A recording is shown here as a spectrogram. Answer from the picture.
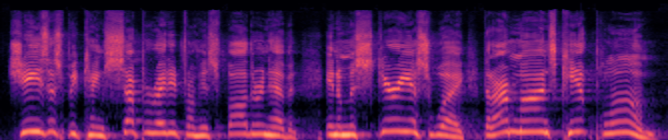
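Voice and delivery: preacher declares the mystery of the cross at full force; fervent preaching. Acted. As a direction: drive the mystery home from the pulpit.

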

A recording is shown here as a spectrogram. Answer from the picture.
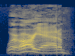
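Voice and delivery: gruff, loud demand; gruff reading. Shown as a demonstration. Pastor reading God's call to Adam, gruff. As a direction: read it gruffly, hard and loud. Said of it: "If the aspiring pastor read it gruffly".

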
